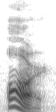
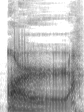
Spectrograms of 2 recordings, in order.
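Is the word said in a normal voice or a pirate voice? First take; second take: normal; pirate. First: It is said in an ordinary speaking voice. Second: It is said in a gruff put-on pirate voice. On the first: "I'm going to pronounce it with my regular voice" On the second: "It's with the pirate"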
